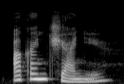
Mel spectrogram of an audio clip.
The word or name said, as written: окончание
